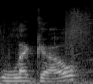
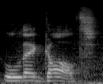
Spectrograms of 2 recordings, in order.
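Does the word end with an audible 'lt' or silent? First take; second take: silent; audible. First: The word ends in a vowel, 'lt' silent. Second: The word ends with an audible 'lt' sound. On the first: The speaker calls it right. "is actually just pronounced lego" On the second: The speaker calls it wrong. "what I thought was pronounced legalt"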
